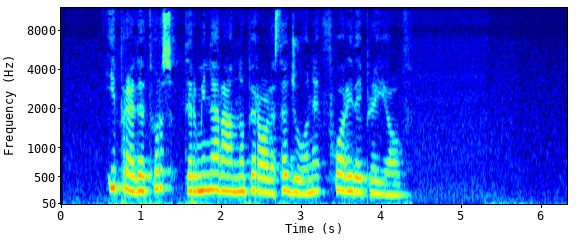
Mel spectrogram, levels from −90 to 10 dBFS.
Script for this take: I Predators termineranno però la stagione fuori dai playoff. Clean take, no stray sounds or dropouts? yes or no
yes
